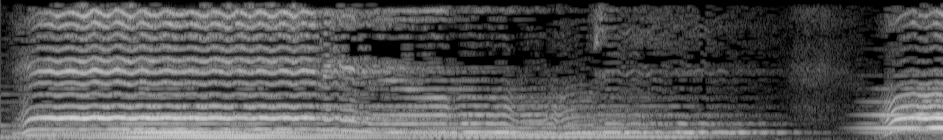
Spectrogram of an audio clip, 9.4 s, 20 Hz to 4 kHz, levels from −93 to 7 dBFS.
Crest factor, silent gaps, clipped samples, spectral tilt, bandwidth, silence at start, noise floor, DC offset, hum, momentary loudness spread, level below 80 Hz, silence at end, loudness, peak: 16 dB; none; under 0.1%; -10.5 dB/octave; 4 kHz; 0 s; -53 dBFS; under 0.1%; none; 15 LU; -48 dBFS; 0 s; -18 LUFS; -2 dBFS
